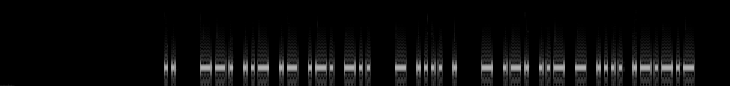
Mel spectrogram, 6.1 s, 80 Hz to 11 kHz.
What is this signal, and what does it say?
Morse code, heard as a keyed tone, about 40 wpm, 700 Hz. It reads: I GUARD THE TRUTH.
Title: Sentences from Top 1000 Words - Review Part 4 - 40wpm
